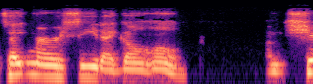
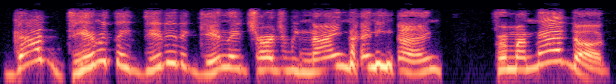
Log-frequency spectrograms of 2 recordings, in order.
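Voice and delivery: higher-pitched, exasperated outburst; retold exasperation; 7 semitones higher than usual. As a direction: relive the outrage of being overcharged. Reliving finding another overcharge.

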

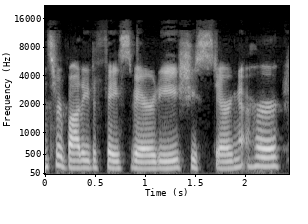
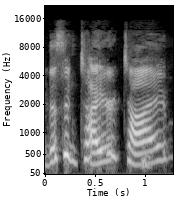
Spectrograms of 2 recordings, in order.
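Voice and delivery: stunned disbelief; 7 semitones higher, slower than usual. Retold or imitated. Husband realizes long deception.

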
